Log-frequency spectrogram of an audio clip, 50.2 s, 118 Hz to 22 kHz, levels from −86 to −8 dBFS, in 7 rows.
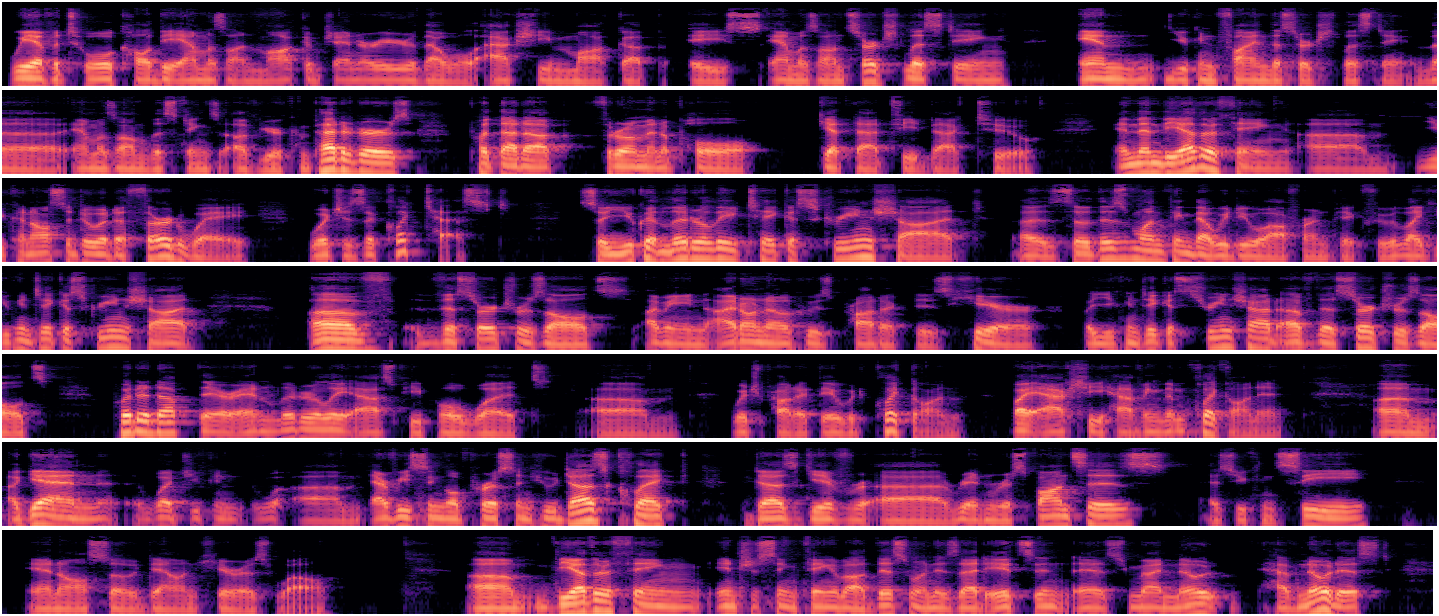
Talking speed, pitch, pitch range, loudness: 215 wpm, 95 Hz, 80-105 Hz, -26 LUFS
